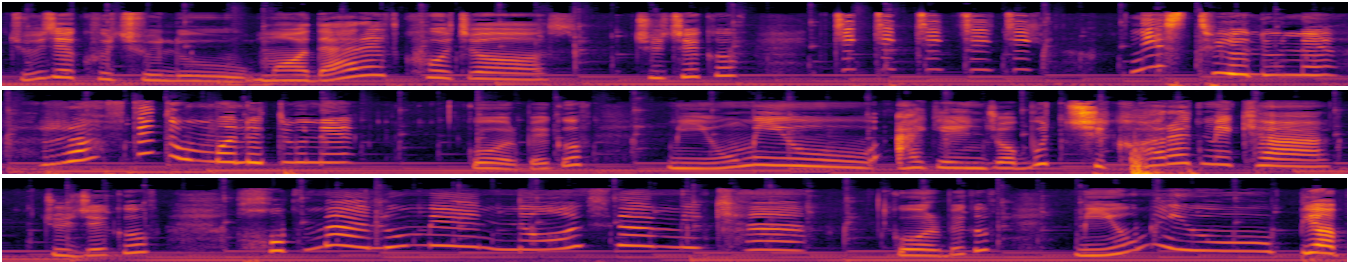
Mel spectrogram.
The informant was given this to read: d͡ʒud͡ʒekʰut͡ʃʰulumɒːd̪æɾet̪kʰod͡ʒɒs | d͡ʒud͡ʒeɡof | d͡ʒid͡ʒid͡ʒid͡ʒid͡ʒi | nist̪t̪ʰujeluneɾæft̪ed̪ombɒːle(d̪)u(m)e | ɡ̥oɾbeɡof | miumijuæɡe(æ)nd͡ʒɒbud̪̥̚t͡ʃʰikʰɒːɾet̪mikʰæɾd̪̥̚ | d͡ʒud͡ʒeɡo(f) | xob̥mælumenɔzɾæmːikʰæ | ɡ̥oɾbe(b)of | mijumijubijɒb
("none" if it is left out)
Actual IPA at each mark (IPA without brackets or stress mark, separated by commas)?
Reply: d̪, n, i, f, ɡ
